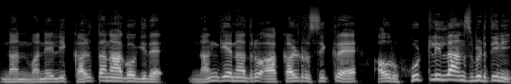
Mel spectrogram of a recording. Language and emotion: Kannada, angry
